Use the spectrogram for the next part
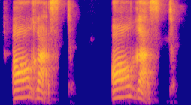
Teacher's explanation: Âm kết thúc bằng âm t, thì con phải bật âm t lên nhá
